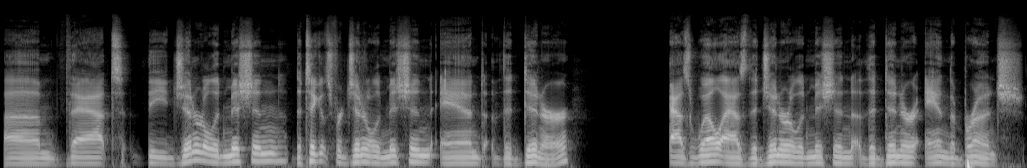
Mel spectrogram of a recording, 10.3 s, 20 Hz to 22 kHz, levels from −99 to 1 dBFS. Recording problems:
none

